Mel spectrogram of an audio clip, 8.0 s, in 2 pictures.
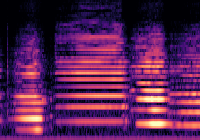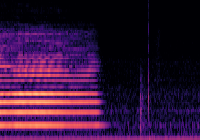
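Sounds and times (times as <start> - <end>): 
Celtic violin playing: 0.0 - 6.2.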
